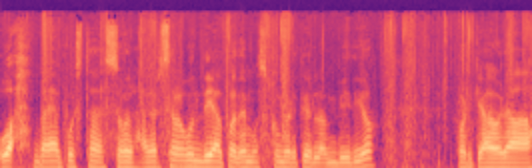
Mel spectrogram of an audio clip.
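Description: Over noticeable background noise, a man speaks at a fairly slow pace in a medium pitch with monotone, flat intonation. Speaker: podcast host and rapper. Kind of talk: solo podcast monologue. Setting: outdoors, walking.

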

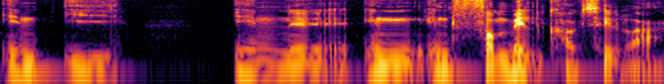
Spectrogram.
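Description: On a very clean recording with a silent background, this man's voice sits at a medium pitch. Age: 20s. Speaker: bartender. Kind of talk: casual chat. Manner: hesitant, many fillers.

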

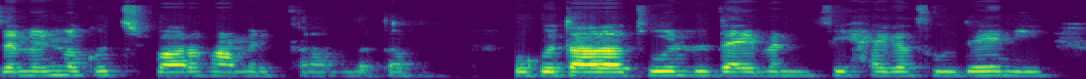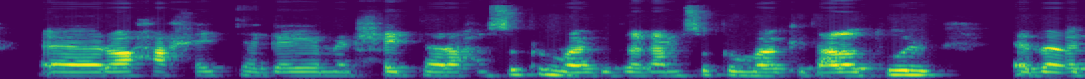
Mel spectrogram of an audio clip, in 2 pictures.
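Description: The speech comes at a very fast pace with hardly any pauses and a monotone, flat intonation. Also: woman, fairly low pitch for a woman. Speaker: engineering master's student. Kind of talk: casual podcast conversation.

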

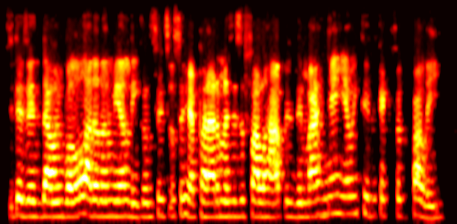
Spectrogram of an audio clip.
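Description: A woman rushes along at a very fast pace with hardly any pauses, her fairly high voice showing big swings in loudness. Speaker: podcast host. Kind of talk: casual chat. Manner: animated.

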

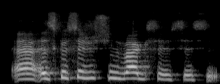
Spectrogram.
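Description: A woman speaking at a high pitch. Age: 40s. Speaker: entrepreneur and digital marketing consultant. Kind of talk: interview. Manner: hesitant, many fillers.

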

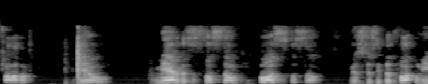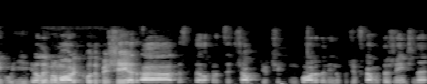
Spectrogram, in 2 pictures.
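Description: The delivery comes at a very fast pace with fairly even intonation. Loudness swings widely throughout. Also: man, fairly high pitch for a man. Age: 20s. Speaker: podcast co-host. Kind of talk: casual chat.

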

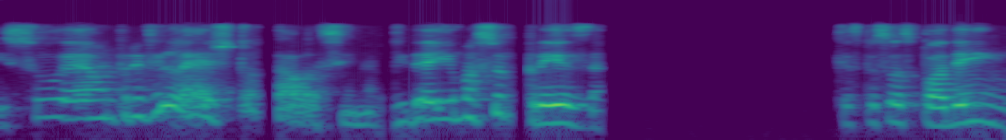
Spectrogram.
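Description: A woman at a medium pitch and moderate pace, with ordinary pitch variation and long, frequent pauses. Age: 50s. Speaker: mother sharing her story. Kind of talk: casual interview conversation.

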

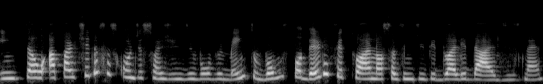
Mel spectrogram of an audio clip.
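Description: A woman speaks in a high voice with hardly any pauses. The sound is dry and close with no echo over a quiet background. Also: ordinary pitch variation, moderate pace. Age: 20s. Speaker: law graduate and activist podcaster. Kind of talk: casual political discussion.

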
